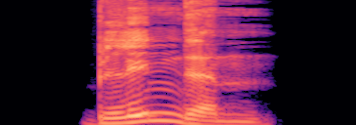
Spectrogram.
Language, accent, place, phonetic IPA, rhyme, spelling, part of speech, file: German, Germany, Berlin, [ˈblɪndəm], -ɪndəm, blindem, adjective, De-blindem.ogg
- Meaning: strong dative masculine/neuter singular of blind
